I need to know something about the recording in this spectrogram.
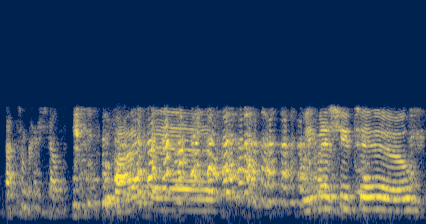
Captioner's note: all laughing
